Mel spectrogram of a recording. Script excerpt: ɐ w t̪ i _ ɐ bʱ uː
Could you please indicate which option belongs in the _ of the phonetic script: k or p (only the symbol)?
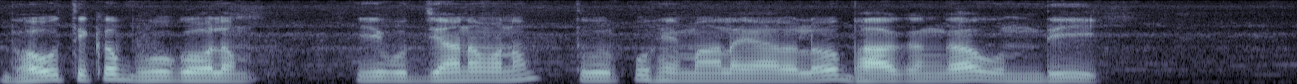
k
